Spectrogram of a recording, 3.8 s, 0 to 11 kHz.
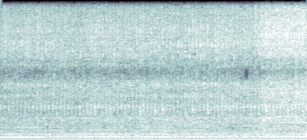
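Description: An International Harvester 154 Cub Lo Boy tractor engine runs steadily while plowing snow, a close, constant mid-to-low drone with a fixed hum and no speech.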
